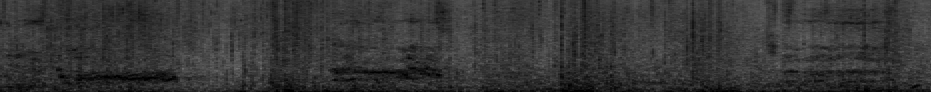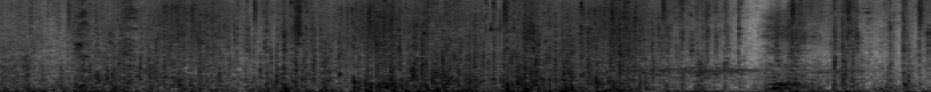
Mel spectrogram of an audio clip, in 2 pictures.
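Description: Rocks crash and rumble as dust billows up.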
